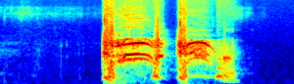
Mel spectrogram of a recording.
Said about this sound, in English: Sorry, I just coughed.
